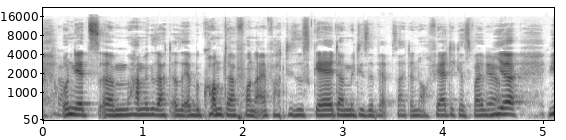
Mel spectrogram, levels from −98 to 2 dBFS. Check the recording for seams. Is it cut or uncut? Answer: uncut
